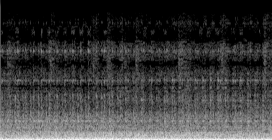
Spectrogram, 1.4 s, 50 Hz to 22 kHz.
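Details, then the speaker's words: New Predator 3500 watt generator on first run, output reading 124 volts: steady, even low drone with no misses, knocks or surging; started easily and runs quiet and smooth. "i'm really happy with how easy it started it runs really quiet and uh super easy to get going get set up and get started that first time"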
